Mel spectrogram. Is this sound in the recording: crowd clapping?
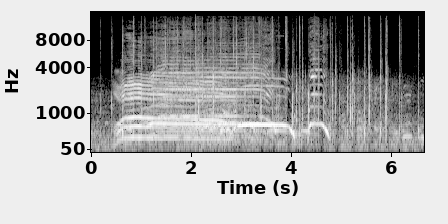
yes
